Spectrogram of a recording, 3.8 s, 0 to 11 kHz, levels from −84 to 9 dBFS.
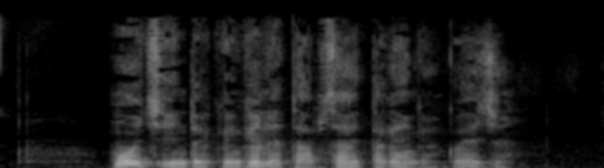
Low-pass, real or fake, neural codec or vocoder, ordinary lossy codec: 9.9 kHz; real; none; AAC, 32 kbps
